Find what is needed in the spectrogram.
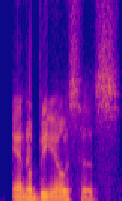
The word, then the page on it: anabiosis: American English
